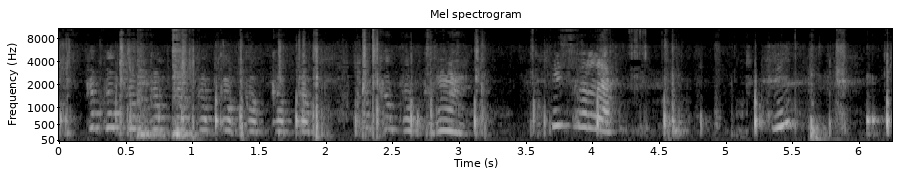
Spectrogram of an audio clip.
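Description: Young children's voices: high-pitched chatter and calls that rise and fall, broken by short pauses, with a few sharp taps between.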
